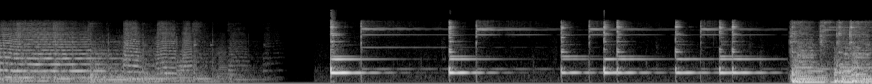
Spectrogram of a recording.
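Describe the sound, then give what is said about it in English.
A short instrumental bumper music piece played during a break on the Phil Henry Show: a melodic passage fades, then bright metallic bell-like strikes ring out in a syncopated pattern before full music returns. No voices. “Really thinking about this bumper music, aren't we?”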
